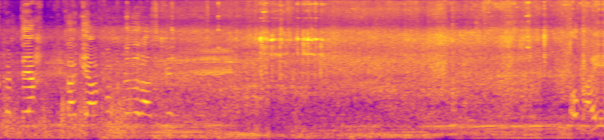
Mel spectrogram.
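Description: Steady rumble of street traffic and moving air heard from a bicycle ridden through town, with a boy's voice talking briefly over it in the first second or so.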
